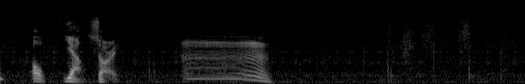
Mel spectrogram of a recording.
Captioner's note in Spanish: Brian gruñe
